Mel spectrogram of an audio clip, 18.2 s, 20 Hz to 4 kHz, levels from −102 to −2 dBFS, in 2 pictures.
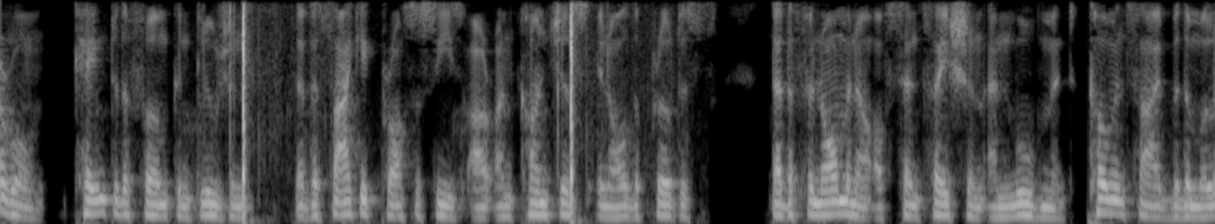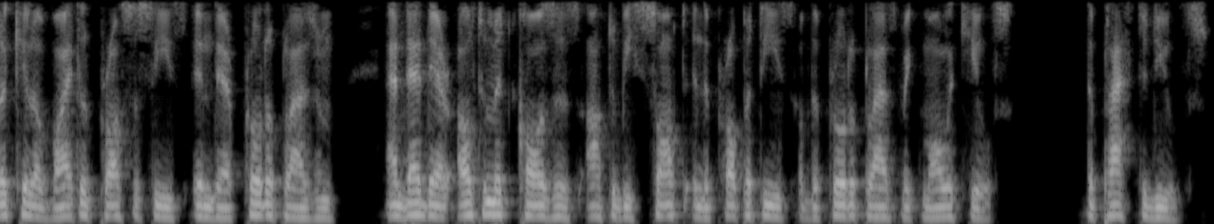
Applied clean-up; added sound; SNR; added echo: none; Wood; -3 dB; none.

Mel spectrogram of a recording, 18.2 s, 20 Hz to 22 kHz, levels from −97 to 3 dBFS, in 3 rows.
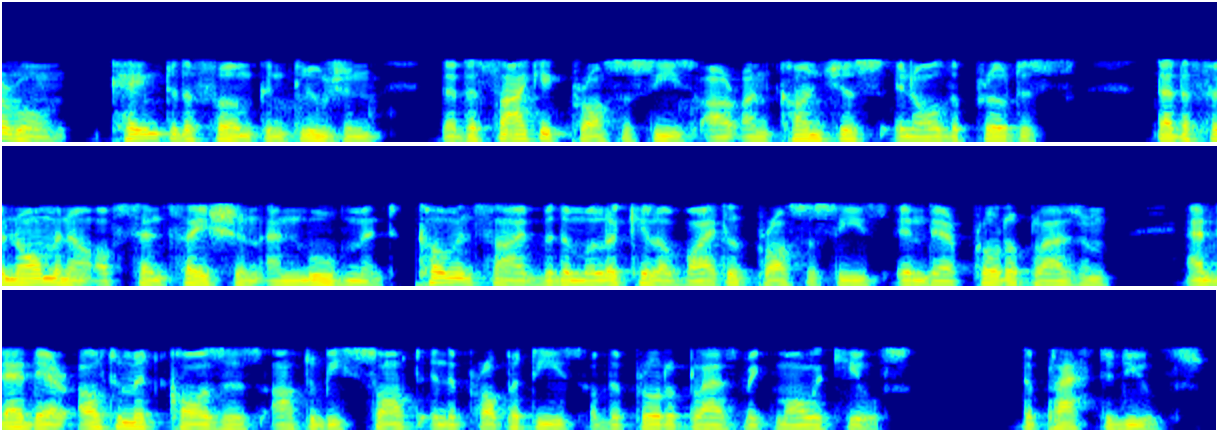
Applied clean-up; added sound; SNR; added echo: none; none; none; none.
